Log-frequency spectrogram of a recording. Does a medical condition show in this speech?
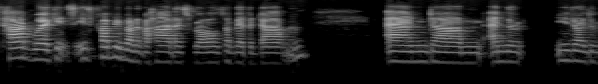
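Yes: cleft palate; spoke differently as child.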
